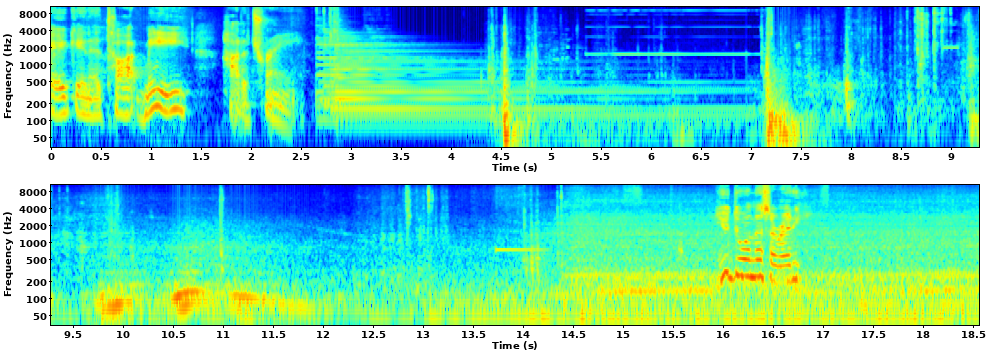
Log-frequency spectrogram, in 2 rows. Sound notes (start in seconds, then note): 2.6 guitar strum; 4.4 car door thudding; 4.4 car beeping; 9.2 car engine revving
